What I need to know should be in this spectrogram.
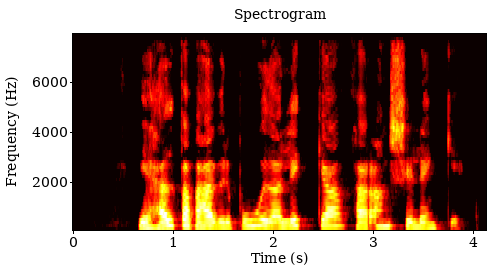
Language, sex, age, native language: Icelandic, female, 60-69, Icelandic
